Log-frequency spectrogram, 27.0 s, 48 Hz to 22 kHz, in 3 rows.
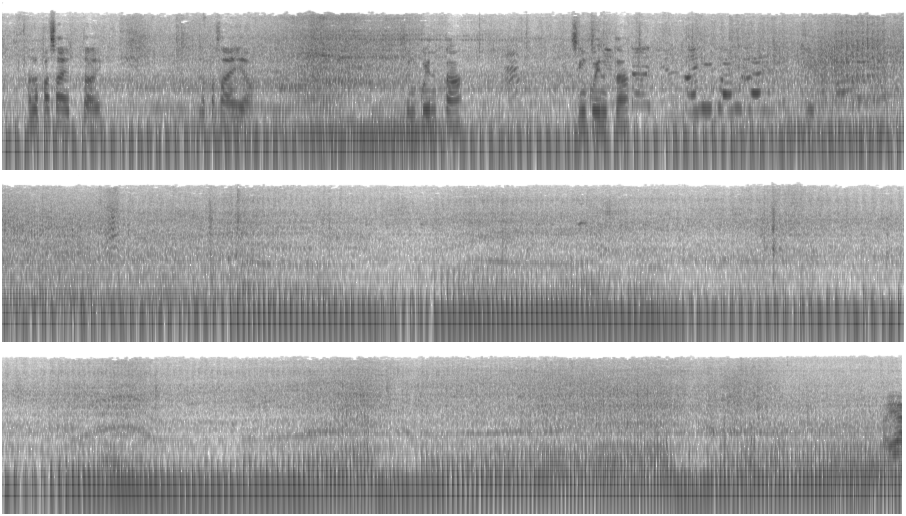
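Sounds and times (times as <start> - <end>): motorcycle engine running: 0.0 - 27.0.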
